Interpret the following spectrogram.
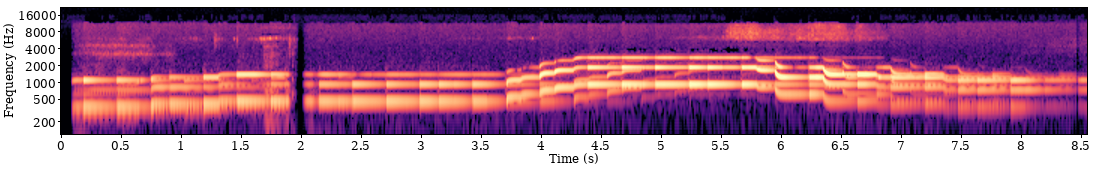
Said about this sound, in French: Et euh, après, il y a un troisième onglet, lead. Alors, je sais pas comment on le traduit. C'est la mélodie, c'est la voix de tête. Ouais, moi j'ai mis, euh, j'ai mis que c'était un peu comme des plages de synthé en fait.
